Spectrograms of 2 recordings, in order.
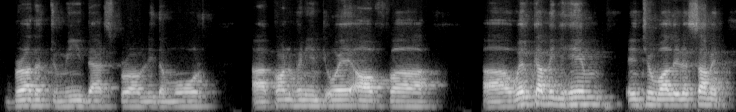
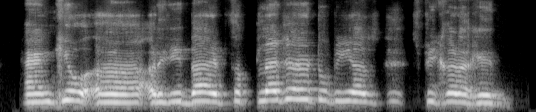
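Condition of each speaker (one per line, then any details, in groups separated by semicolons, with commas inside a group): No condition
Cerebral palsy; present from birth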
